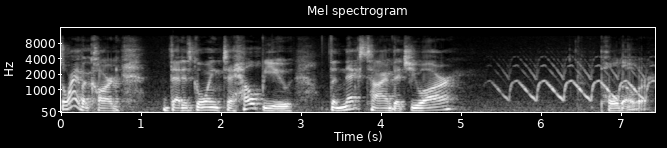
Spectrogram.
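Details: Adult man who stutters, describing stuttering as a communication disorder in which the flow of speech is broken by repetitions; stuttering.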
